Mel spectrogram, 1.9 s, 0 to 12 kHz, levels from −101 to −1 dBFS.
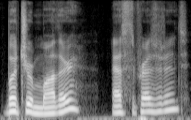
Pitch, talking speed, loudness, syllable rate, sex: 160 Hz, 190 wpm, -16 LUFS, 6.6 syllables/s, male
